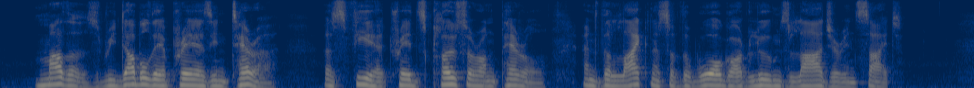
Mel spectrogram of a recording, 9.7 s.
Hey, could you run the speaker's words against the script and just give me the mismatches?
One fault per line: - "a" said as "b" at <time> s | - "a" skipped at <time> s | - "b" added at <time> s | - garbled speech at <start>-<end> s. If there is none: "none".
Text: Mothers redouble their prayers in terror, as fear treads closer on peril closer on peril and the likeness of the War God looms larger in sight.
- "closer on peril" skipped at 5.5 s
